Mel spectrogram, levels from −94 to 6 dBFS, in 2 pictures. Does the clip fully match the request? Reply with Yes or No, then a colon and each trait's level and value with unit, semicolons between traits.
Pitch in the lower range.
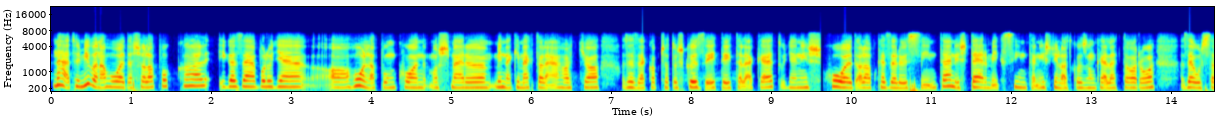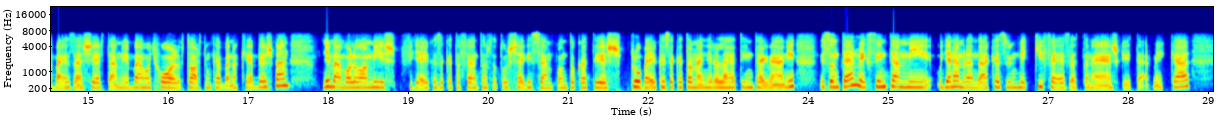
No: high, 220 Hz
